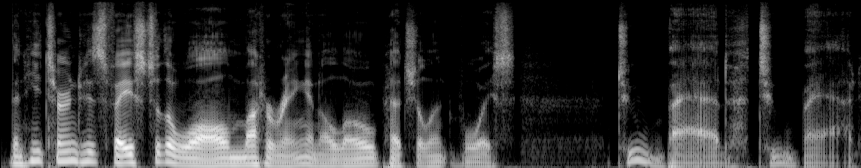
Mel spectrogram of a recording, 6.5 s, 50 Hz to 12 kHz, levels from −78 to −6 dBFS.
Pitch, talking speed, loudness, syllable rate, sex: 100 Hz, 160 wpm, -20 LUFS, 4.5 syllables/s, male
